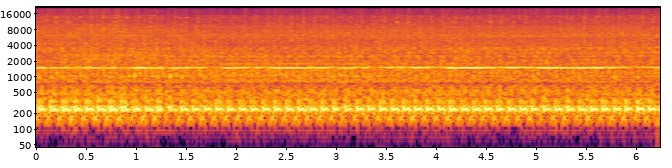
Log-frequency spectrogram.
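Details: 2006 Subaru WRX, freshly rebuilt engine with about 500 miles, idling; a thin, steady high whistle over the even idle that does not change is the power steering pump whining.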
